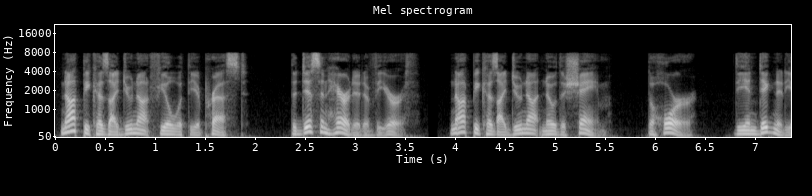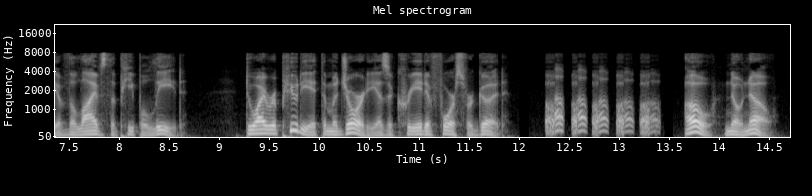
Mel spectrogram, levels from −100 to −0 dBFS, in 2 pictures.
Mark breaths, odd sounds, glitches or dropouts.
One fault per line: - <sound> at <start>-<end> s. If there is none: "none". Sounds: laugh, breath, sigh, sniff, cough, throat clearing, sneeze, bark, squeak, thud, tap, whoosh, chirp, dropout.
- laugh at 12.3-13.4 s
